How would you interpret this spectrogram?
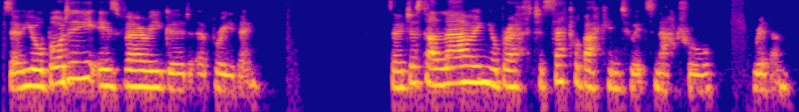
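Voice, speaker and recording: Woman, middle-aged, slow soothing meditation guide, slightly croaky, laptop video call. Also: medium pitch, recorded from a distance, poor audio. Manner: slow, soothing guidance with gentle pauses. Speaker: mindfulness trainer. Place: small office with bookshelves, indoors. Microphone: laptop webcam on a video call.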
